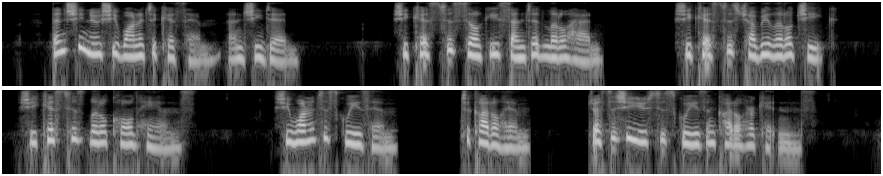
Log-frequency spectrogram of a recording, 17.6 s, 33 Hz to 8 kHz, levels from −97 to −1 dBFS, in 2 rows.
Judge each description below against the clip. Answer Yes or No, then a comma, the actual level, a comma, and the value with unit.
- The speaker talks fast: No, average, 165 wpm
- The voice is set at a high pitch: Yes, high, 230 Hz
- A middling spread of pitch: No, wide, 5.7 semitones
